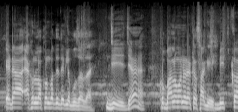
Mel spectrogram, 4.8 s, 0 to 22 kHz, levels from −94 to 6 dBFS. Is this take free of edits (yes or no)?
yes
